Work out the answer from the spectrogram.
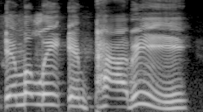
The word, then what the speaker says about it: Emily in Paris: my favorite shows yesterday netflix tweeted out that we're all pronouncing it wrong they say it's emily impari is it emily in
